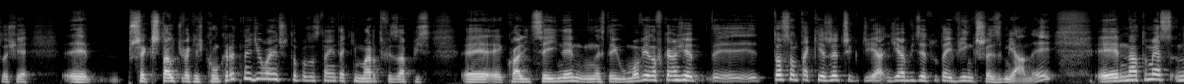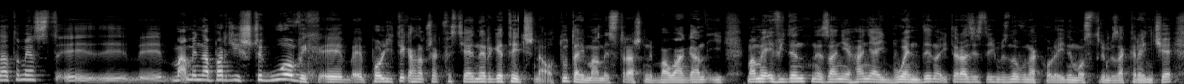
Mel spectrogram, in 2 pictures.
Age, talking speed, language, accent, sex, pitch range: 40-59, 160 wpm, Polish, native, male, 110-160 Hz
